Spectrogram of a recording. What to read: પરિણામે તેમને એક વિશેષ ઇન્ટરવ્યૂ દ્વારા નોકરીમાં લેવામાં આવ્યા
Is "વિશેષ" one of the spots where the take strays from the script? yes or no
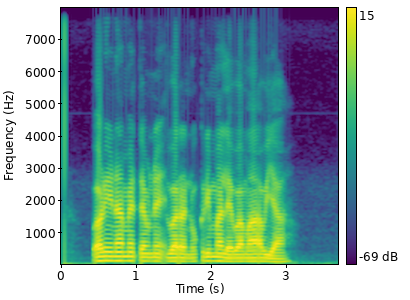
yes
